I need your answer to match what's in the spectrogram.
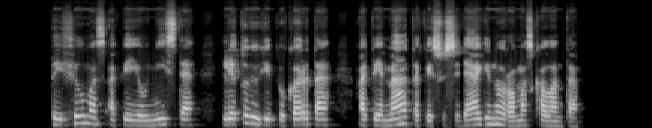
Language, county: Lithuanian, Vilnius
